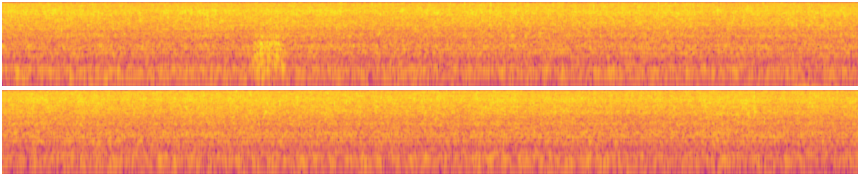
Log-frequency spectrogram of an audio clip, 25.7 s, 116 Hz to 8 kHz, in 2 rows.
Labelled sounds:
3.8	4.1	croaking sound likely from a nearby submerged object, 0.91 to 1.1 kHz

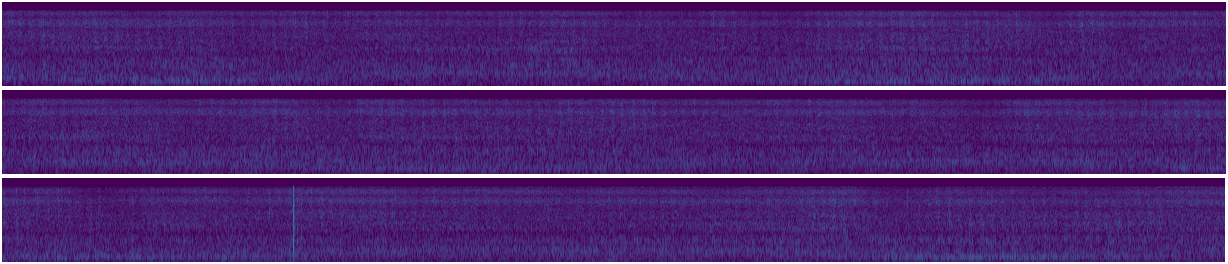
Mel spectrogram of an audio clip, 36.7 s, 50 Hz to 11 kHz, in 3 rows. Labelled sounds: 15.8	16.1	vessel noise, 1.6 to 1.8 kHz

